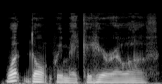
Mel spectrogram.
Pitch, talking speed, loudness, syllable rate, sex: 105 Hz, 260 wpm, -18 LUFS, 5.3 syllables/s, male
